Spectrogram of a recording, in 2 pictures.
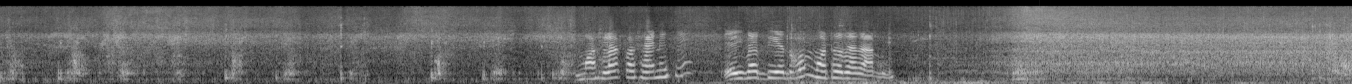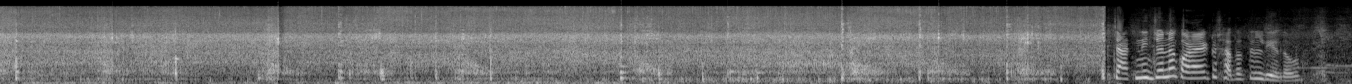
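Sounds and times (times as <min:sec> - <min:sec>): food sizzling in a wok: 0:00.0 - 0:24.7
spatula clicking in a wok: 0:21.9 - 0:24.2.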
